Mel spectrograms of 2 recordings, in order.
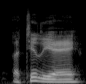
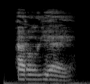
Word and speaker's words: atelier: we walked over to Marc's atelier in Seoul's Fine Arts District in Gangnam. Hope I'm saying that right. – Atelier.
